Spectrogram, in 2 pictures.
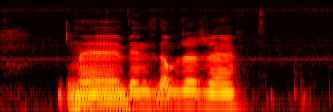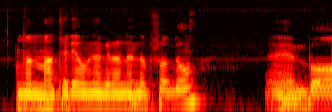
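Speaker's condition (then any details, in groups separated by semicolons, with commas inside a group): Cerebral palsy; uses wheelchair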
